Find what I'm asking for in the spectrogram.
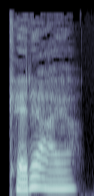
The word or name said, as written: katteejer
